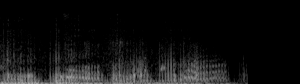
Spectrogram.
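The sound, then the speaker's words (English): A cat purrs, a steady low rumbling with a pulsing rhythm that lasts a couple of seconds and then cuts off abruptly into silence. “Round up them kitties. Yeah. Come on, kitties. Aw, ain't you cute?”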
